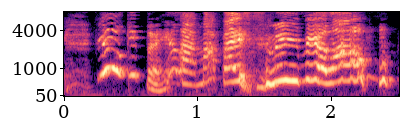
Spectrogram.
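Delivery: high, loud, laughing brush-off; laughing mock telling-off. Reader laughs while telling a negative Nancy to leave. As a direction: laugh while you shoo them away.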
